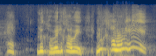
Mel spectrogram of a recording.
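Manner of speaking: quick, pressing whisper-like warning; urgent hushed warning. Acted. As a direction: hiss it so he can't hear.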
